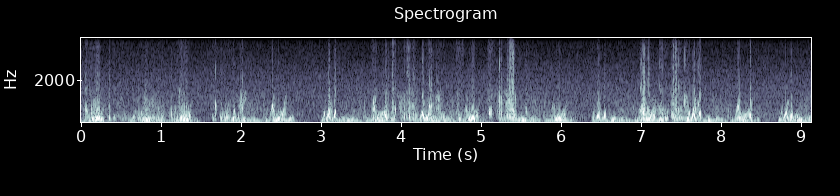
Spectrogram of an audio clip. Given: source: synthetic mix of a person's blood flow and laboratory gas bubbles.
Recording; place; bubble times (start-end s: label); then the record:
Doppler ultrasound of blood flow; precordium
0.04-0.26 s: bubbles
0.32-0.59 s: bubbles
0.69-1.06 s: bubbles
1.09-1.36 s: bubbles
1.59-1.90 s: bubbles
1.94-2.07 s: bubbles
3.62-3.70 s: bubbles
3.79-4.22 s: bubbles
4.32-4.58 s: bubbles
4.61-4.79 s: bubbles
5.07-5.48 s: bubbles
5.52-5.60 s: bubbles
6.95-7.78 s: bubbles
From the record:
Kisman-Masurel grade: 333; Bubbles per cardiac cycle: rolling drumbeat, 9 or more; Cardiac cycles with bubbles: 50 to 99%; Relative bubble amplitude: loud (0.450 to 0.775); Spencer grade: 3 (all of the cardiac periods contain showers or single bubble signals, but not dominating or overriding the cardiac motion signals); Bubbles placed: anywhere in the cardiac cycle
